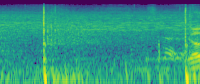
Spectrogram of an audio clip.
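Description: A basketball bouncing twice on a gym floor, a sharp knock about half a second in and another about a second and a half later.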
